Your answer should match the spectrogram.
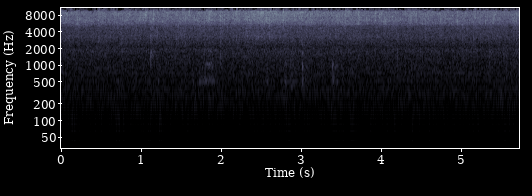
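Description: Mushrooms sizzle and fry in a pan over medium-high heat, a steady, dense crackle close by with occasional faint pops, and no talking.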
